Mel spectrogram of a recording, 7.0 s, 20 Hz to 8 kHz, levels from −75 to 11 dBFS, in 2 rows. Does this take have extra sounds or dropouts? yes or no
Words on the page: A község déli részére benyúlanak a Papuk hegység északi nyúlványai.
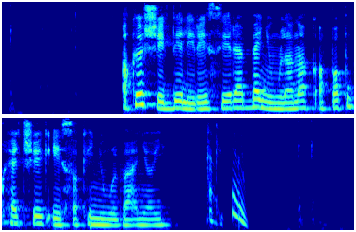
yes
